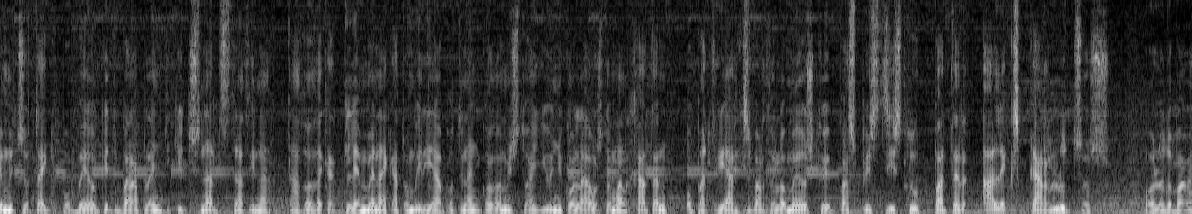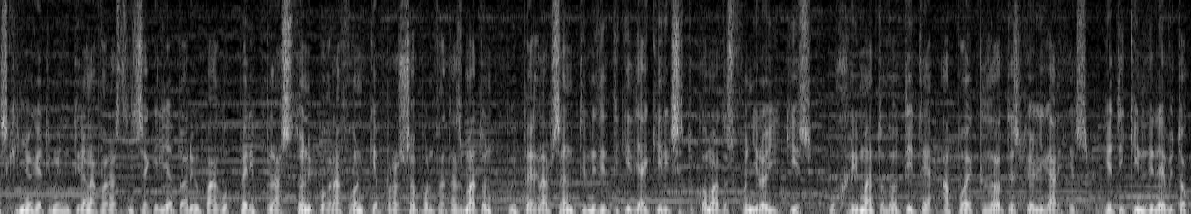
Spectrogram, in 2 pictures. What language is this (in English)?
Greek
